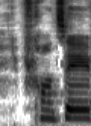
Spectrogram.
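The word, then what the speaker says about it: français: women and girls and finally francais this the pronunciations do change a little bit here francais francais is the same whether it's masculine singular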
